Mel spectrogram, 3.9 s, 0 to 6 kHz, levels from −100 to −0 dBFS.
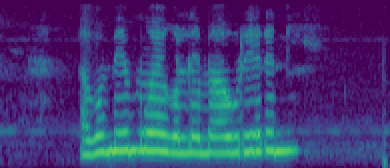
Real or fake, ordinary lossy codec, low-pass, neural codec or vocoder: fake; none; 5.4 kHz; vocoder, 44.1 kHz, 128 mel bands every 256 samples, BigVGAN v2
